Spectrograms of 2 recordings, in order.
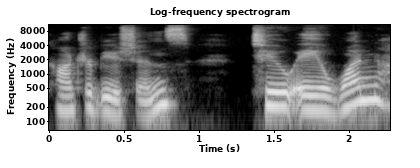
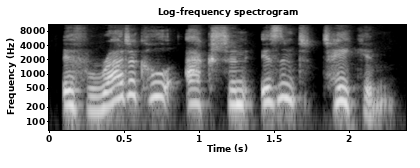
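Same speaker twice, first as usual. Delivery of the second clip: higher, put-on English accent; 6 semitones higher than usual. Host quoting Johnson's UN address in an English accent. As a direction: open the quote in an English accent. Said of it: "I'm gonna do my English accent again".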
